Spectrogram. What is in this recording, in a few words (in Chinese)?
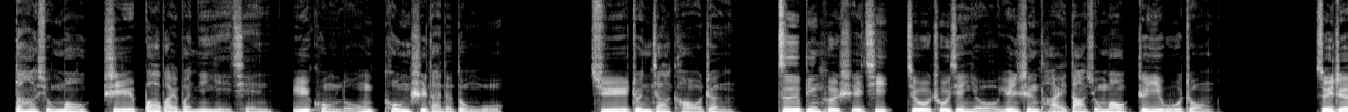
专题 把大熊猫推向世界 讲述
